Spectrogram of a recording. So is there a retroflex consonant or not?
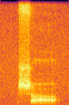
yes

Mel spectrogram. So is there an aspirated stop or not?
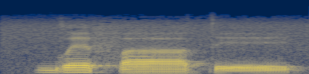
no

